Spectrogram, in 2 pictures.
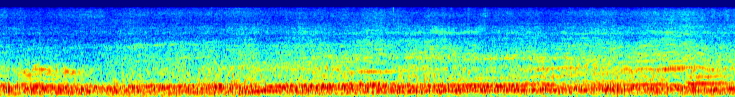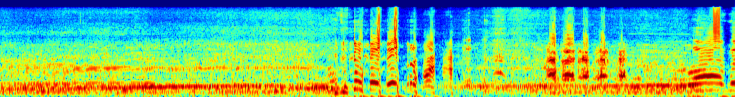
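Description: Other motorcycle engines rev and hum nearby.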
